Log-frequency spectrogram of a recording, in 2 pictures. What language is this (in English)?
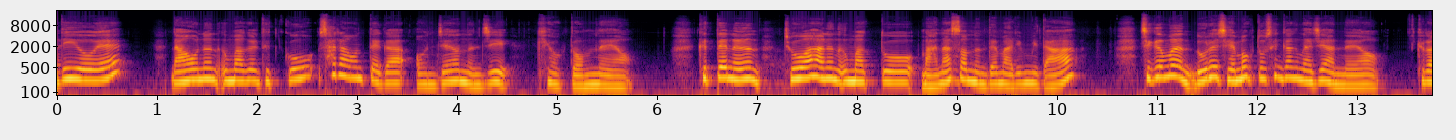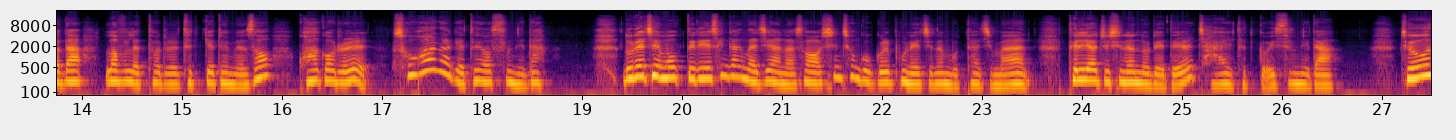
Korean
